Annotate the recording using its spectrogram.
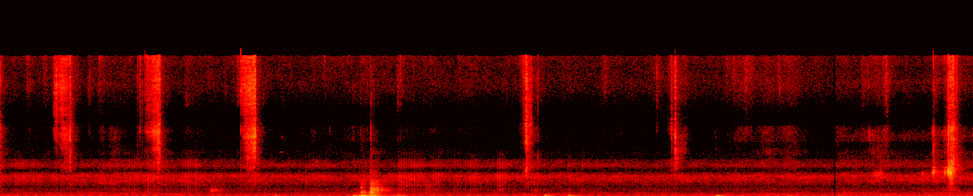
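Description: Faint, short squelching and tearing sounds of peeled mandarin oranges being pulled apart into segments by hand, every second or so, over near silence. A soft thump comes about four and a half seconds in.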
